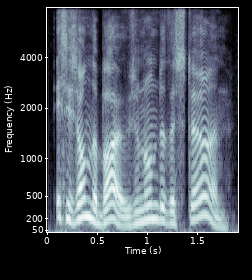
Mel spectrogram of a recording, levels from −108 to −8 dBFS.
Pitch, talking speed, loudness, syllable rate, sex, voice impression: 160 Hz, 280 wpm, -17 LUFS, 5.8 syllables/s, male, masculine, adult-like, tensed, powerful, bright, clear, fluent, slightly friendly, wild, lively, slightly strict, intense, slightly sharp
